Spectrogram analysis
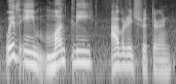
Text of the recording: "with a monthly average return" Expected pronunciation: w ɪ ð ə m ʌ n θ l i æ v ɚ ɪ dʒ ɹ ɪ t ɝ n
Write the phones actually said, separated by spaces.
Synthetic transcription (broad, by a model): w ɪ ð ə m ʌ n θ l i æ v ɚ ɪ dʒ ɹ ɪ t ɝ n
